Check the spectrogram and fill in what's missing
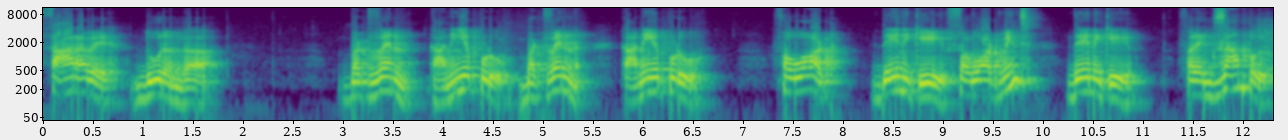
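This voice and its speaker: Slow, deliberate male teacher. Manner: says each English phrase, then gives its Telugu meaning and repeats it; lifts his pitch on the English phrases. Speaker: spoken English teacher. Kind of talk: language lesson with repetition. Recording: echoey room.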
